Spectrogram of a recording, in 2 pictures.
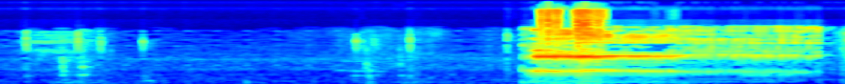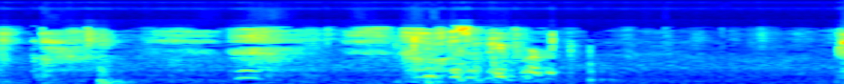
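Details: Deliberate, forced burping: one long, loud, voiced belch, then a few smaller belches with quiet talk in a room; the person is trying to make big burps and says it kind of hurts.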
